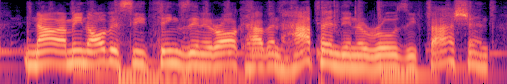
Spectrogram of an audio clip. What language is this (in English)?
English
